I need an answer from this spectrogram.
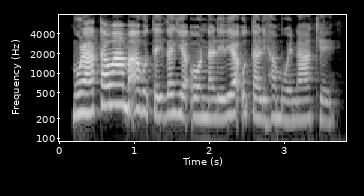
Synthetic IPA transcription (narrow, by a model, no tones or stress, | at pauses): moɾaːtawamaːɣotaiðaɣiaʔɔnaɾeɾeaʔotaɾeɦamoɛnaːkʰɛ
